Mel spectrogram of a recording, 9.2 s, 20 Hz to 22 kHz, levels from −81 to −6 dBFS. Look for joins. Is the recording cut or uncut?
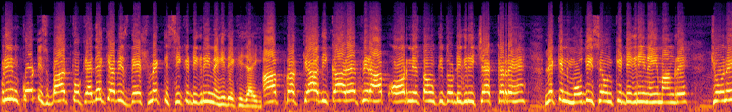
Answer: cut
